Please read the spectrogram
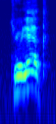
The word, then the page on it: tøjlæg: Xyzyl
